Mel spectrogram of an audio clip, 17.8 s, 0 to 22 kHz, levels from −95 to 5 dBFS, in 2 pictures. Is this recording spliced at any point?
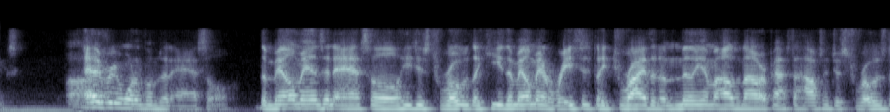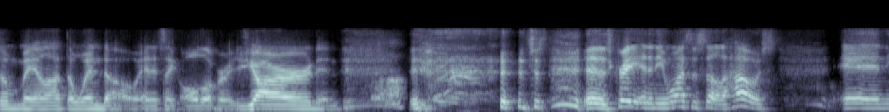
no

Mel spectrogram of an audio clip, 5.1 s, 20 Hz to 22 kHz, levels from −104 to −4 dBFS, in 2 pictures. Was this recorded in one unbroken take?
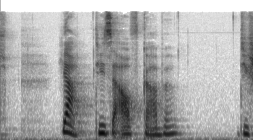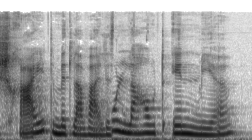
no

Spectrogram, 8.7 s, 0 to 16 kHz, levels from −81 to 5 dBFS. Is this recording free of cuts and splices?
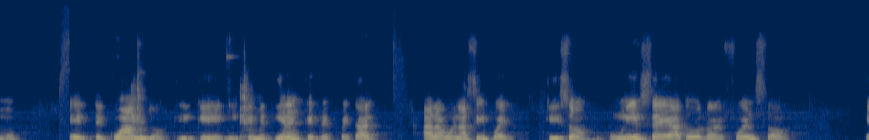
no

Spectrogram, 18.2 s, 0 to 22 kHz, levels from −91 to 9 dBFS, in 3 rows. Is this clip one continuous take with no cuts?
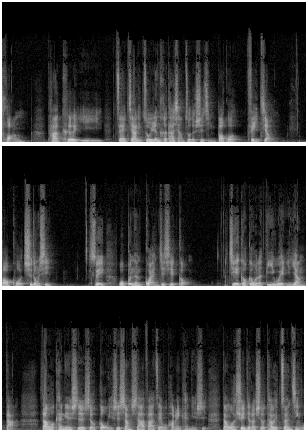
yes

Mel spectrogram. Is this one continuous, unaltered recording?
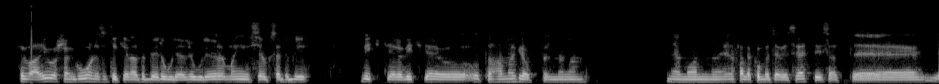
yes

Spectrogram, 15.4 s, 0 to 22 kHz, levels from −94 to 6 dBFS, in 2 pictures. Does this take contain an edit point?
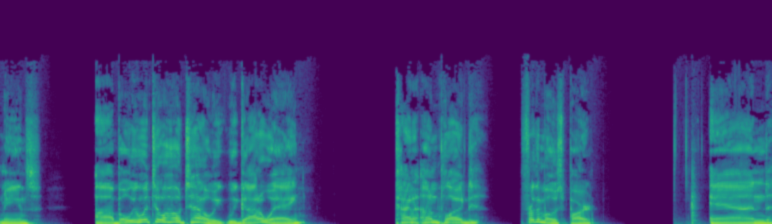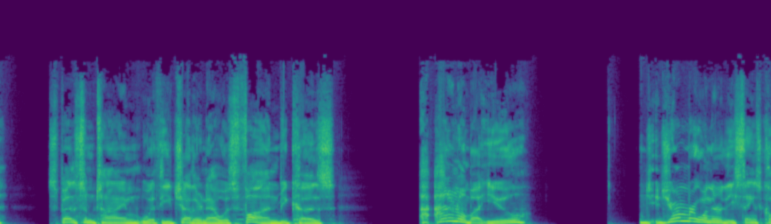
no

